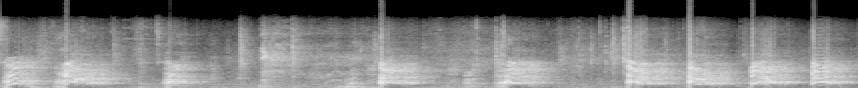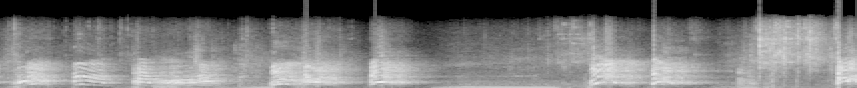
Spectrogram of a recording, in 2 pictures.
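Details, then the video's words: Three unrelated male Pembroke Welsh Corgis on a farm being taken out; quick, high, excited barks in clusters, with a low humming engine-like tone briefly near the end. "Time to Take the Corgi Dogs Out"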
